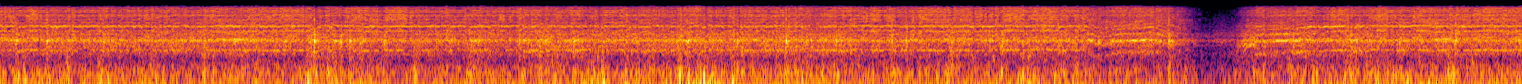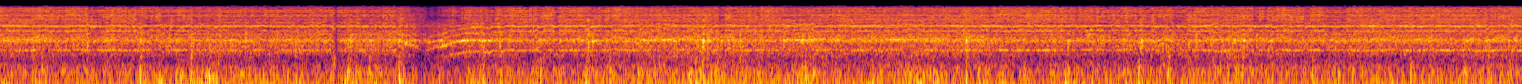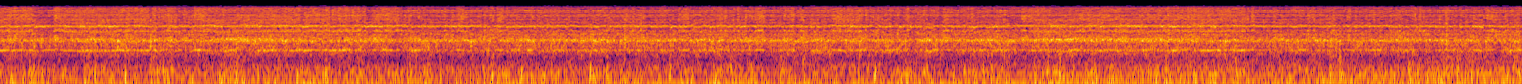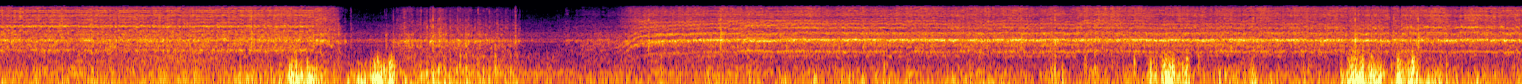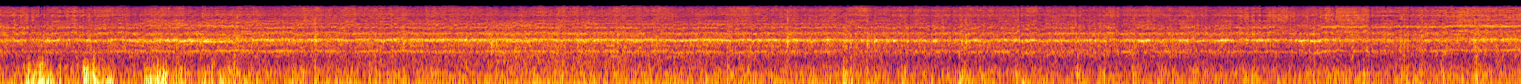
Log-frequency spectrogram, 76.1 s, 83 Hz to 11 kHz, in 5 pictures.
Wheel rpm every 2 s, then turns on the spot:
160, 150, 160, 160, 160, 130, 110, 160, 160, 130, 150, 160, 160, 160, 160, 160, 160, 160, 160, 160, 160, 160, 160, 160, 80, 30, 120, 140, 140, 140, 140, 140, 140, 140, 140, 140, 140, 150.
48-50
